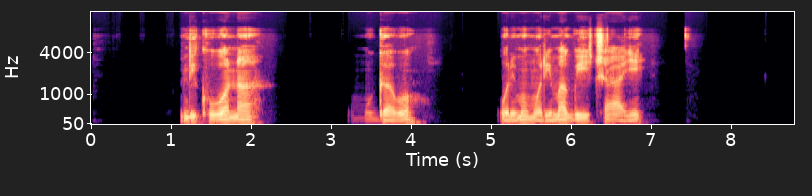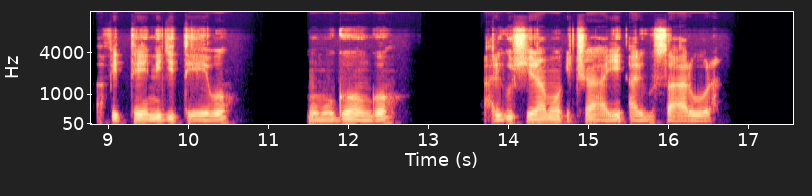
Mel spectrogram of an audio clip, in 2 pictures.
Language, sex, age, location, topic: Kinyarwanda, male, 18-24, Musanze, agriculture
